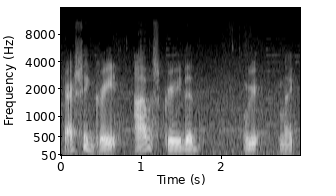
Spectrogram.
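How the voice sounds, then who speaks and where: A man's voice: lowish voice, big pitch swings, normal speed, dull audio, a little hiss or hum. A man from the Philippines giving casual live commentary as he streams a game. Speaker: game livestreamer.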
